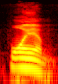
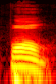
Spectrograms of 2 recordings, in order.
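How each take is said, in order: First: The word is said with two syllables, po-em. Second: The word is said as one syllable, pom. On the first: The speaker calls it wrong. "Not be पोयम" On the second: The speaker calls it right. "The right pronunciation of पोयम is पोम"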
